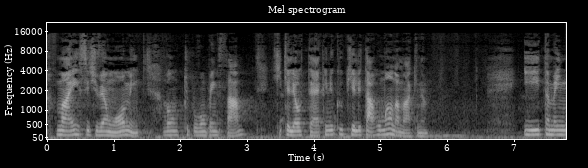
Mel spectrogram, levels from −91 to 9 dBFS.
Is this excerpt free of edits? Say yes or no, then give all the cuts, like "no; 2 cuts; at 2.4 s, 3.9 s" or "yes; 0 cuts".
no; 2 cuts; at 1.7 s, 3.5 s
